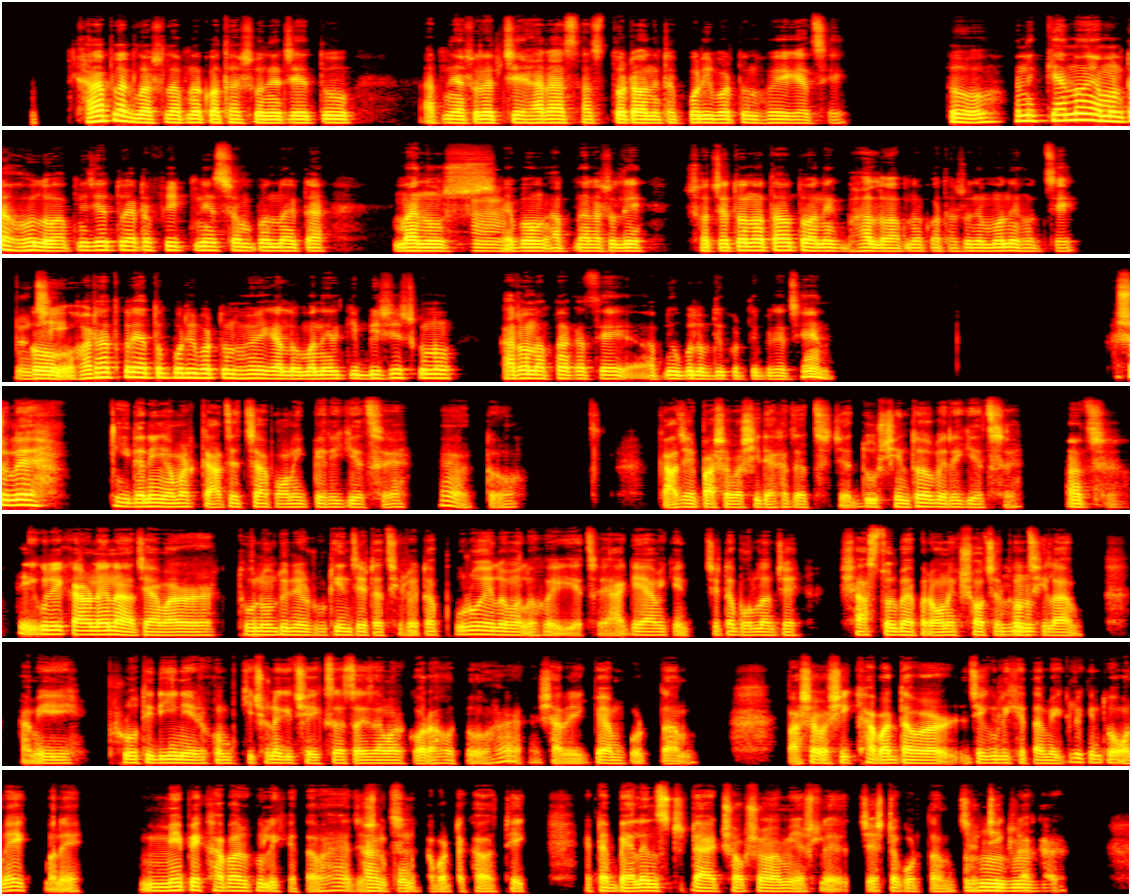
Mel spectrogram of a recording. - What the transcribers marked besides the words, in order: tsk
- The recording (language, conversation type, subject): Bengali, advice, নিজের শরীর বা চেহারা নিয়ে আত্মসম্মান কমে যাওয়া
